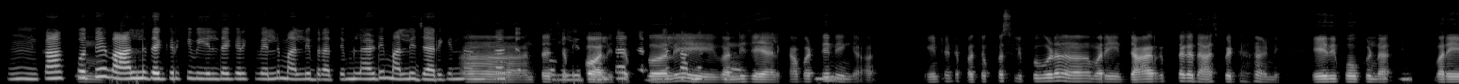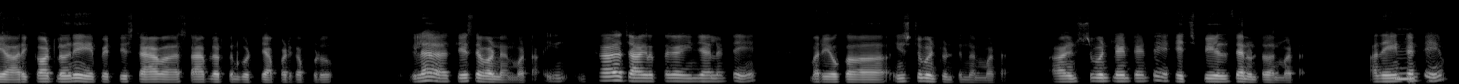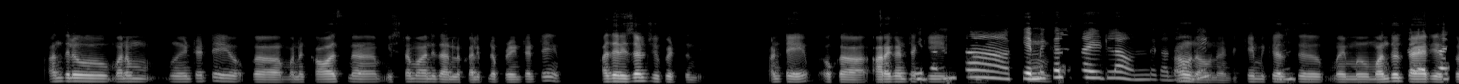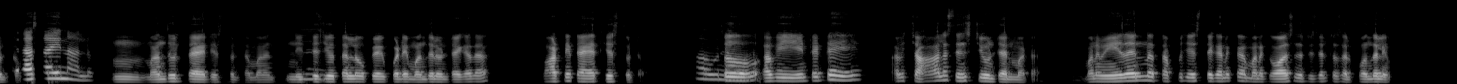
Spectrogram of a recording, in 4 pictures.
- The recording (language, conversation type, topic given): Telugu, podcast, వృత్తి మారిన తర్వాత మీ జీవితం ఎలా మారింది?
- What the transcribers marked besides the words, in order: other background noise; laughing while speaking: "దాచిపెట్టేవాడిని"; in English: "రికార్డ్‌లోనే"; in English: "హెచ్‌పిఎల్‌సి"; in English: "రిజల్ట్"; in English: "కెమికల్ సైడ్‌లా"; in English: "కెమికల్స్"; in English: "సో"; in English: "సెన్సిటివ్"; in English: "రిజల్ట్స్"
